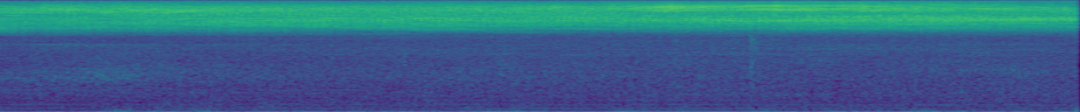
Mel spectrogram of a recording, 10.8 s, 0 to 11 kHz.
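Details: Afternoon cicadas in suburban Nagoya, Japan, 28 July 2021: a sustained, piercing high buzz that swells slightly in the second half, layered over footsteps and a constant low mechanical hum.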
